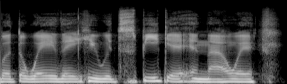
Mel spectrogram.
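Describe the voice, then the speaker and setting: Delivered at a moderate pace, the speech carries noticeable background noise. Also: man. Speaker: podcast co-host. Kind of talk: casual chat. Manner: long pauses; halting.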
